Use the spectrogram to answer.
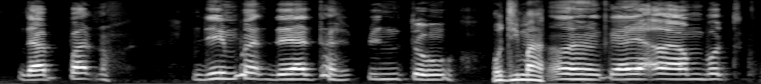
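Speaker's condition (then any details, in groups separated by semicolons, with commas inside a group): Cerebral palsy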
